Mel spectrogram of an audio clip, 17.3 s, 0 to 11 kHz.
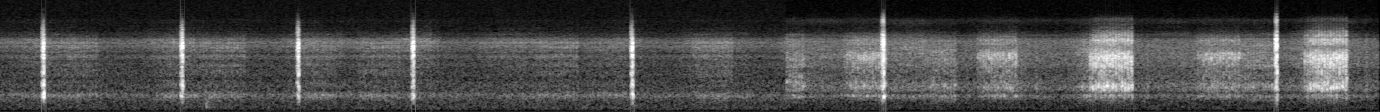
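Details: Kleine Strauchschrecke bush-cricket, Yersinella raymondi, at Lido di Spina, Italy, on 3 September 2021: sharp isolated clicks repeated every one to two seconds, later joined by short buzzy broadband bursts.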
